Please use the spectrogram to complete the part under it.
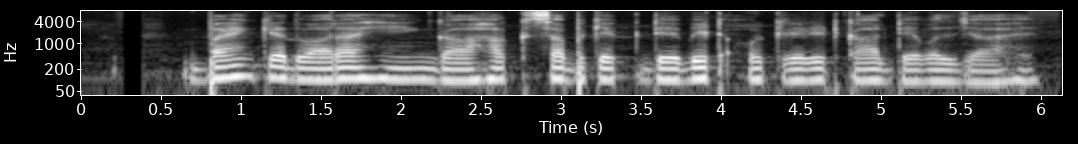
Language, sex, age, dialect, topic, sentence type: Magahi, male, 18-24, Southern, banking, statement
